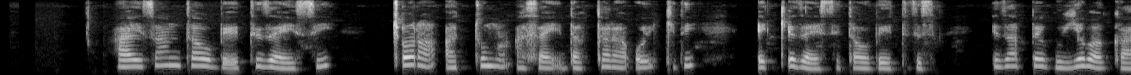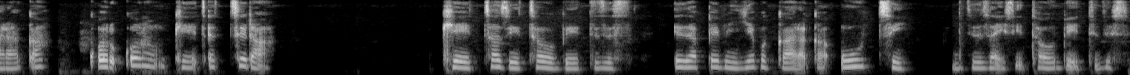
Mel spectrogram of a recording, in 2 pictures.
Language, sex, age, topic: Gamo, male, 25-35, government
